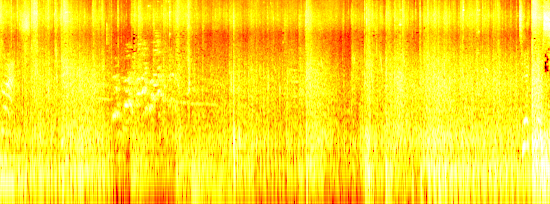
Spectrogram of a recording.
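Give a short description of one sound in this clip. Rifle shots fire in quick bursts and echo off hard walls.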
